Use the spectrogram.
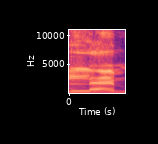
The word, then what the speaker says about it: lamb: तो इसे हम लोग पढ़ते हैं लैम। क्या पढ़ते हैं, लैम पढ़ते हैं। बी साइलेंट होता है, यह ध्यान रखना है।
